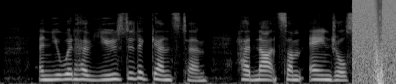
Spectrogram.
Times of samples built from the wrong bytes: 3.53-3.96

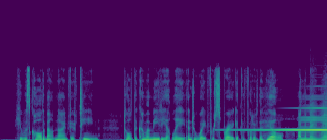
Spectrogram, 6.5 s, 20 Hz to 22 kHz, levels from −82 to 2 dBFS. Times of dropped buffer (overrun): none

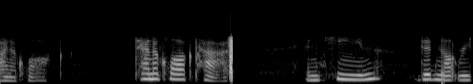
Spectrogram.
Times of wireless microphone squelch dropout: 2.26-2.59

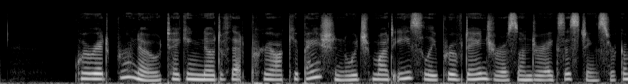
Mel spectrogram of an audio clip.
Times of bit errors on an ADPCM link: none

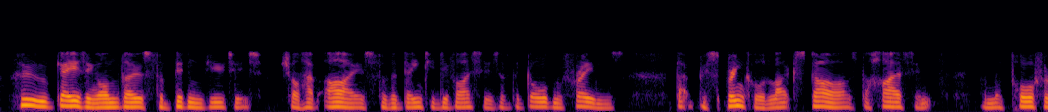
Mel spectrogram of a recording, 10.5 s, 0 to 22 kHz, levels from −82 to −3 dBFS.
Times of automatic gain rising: none

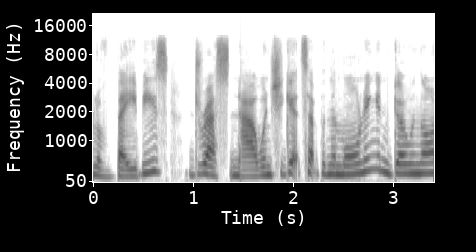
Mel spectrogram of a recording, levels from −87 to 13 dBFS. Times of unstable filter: none

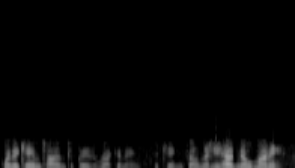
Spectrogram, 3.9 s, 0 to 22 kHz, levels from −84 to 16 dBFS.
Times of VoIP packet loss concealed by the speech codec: 1.20-1.35

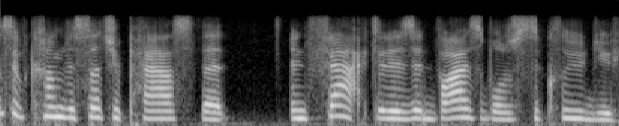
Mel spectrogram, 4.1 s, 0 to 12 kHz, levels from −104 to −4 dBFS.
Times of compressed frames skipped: none

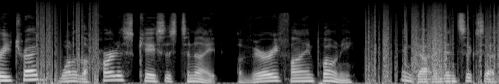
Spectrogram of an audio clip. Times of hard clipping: none

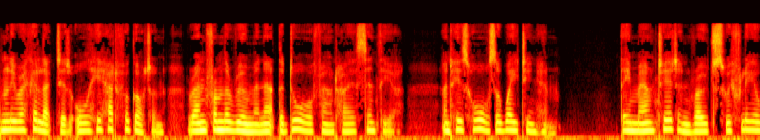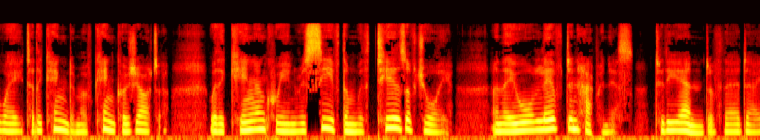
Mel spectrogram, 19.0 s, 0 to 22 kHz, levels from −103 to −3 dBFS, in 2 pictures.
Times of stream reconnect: none

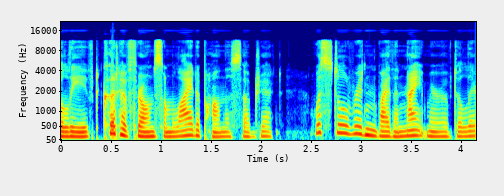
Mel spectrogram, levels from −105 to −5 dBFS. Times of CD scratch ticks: 1.63-2.35

